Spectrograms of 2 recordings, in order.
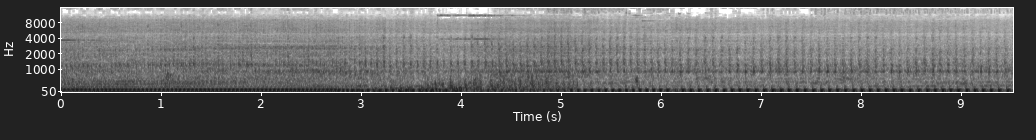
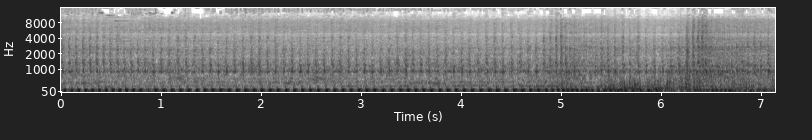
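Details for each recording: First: Yamaha NMAX scooter idling with a rough, loud clattering knock like a lawn mower, plus vibration; stuck piston rings and an oil passage problem scored the piston and cylinder block. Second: Yamaha NMAX with Juken ECU after major overhaul replacing scored block and piston with stuck rings and oil-passage problem: even steady idle thump, brief clean rev, no knocking or rattle; previously noisy like a grass cutter and vibrating.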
